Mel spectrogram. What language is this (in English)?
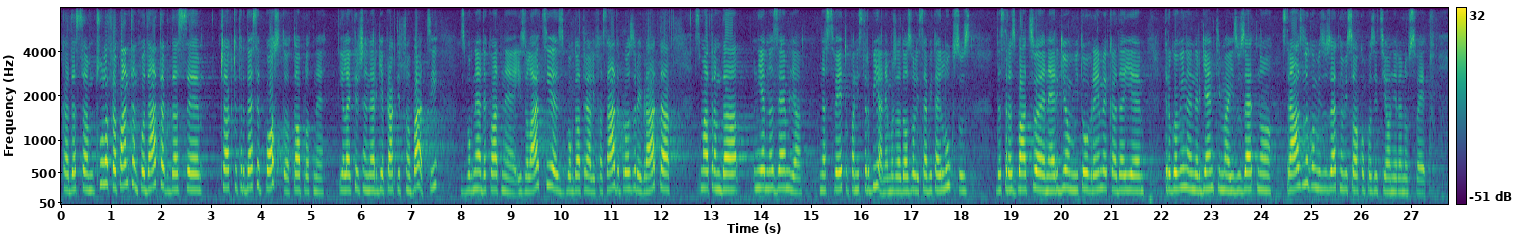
Serbian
